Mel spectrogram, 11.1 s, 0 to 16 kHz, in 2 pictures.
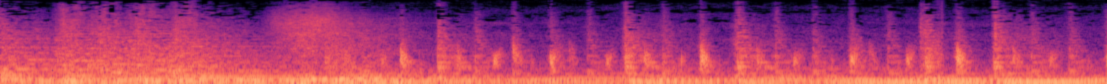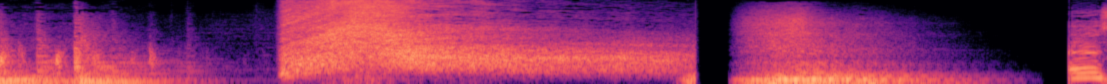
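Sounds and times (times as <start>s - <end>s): whoosh: 6.9s - 10.0s.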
